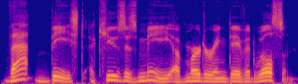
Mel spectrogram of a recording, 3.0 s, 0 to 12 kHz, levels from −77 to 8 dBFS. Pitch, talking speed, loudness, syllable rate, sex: 140 Hz, 160 wpm, -17 LUFS, 5.0 syllables/s, male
